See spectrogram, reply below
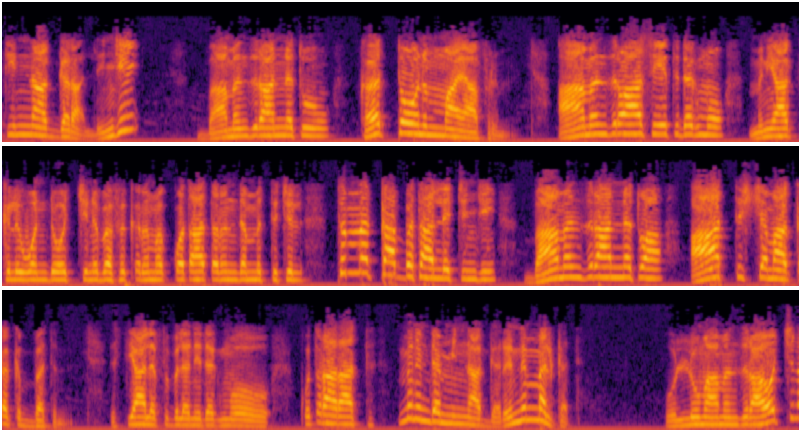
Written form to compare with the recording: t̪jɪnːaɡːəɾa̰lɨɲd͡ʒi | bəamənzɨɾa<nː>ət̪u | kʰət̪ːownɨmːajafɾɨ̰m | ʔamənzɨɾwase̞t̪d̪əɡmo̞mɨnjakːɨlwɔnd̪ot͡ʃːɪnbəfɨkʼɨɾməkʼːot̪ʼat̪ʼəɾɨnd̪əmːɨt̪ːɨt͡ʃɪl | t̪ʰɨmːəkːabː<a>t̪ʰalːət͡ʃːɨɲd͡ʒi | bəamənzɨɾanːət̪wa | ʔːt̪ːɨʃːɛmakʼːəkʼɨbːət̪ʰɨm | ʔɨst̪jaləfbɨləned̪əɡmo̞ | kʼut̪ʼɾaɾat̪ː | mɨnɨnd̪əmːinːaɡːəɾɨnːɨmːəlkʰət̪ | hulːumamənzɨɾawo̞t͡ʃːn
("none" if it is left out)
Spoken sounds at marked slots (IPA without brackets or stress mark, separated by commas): nː, ə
